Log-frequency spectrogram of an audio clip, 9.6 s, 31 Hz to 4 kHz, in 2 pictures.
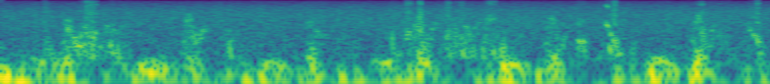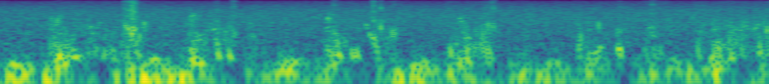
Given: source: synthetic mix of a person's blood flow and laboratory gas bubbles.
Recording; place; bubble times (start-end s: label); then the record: Doppler ultrasound of blood flow; precordium
0.27-0.83 s: bubbles
1.39-1.52 s: bubbles
1.92-2.02 s: bubbles
2.40-2.70 s: bubbles
2.77-3.23 s: bubbles
3.58-3.90 s: bubbles
4.34-4.56 s: bubbles
4.65-4.79 s: bubbles
5.06-5.75 s: bubbles
5.94-6.04 s: bubbles
6.09-6.29 s: bubbles
6.85-7.30 s: bubbles
7.58-8.02 s: bubbles
8.38-8.47 s: bubbles
8.52-8.72 s: bubbles
8.81-8.98 s: bubbles
9.13-9.62 s: bubbles
From the record:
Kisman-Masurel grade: 242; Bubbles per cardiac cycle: several, 3 to 8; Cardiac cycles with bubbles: 100%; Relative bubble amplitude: moderate (0.250 to 0.450); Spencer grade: 3 (all of the cardiac periods contain showers or single bubble signals, but not dominating or overriding the cardiac motion signals); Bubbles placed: anywhere in the cardiac cycle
